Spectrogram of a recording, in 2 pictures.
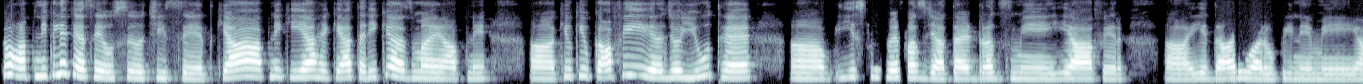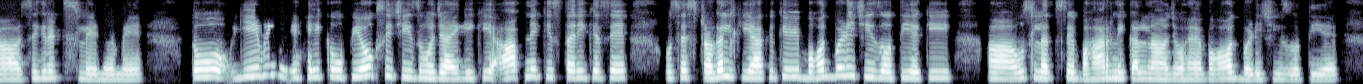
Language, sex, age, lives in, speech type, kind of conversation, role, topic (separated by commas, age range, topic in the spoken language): Hindi, male, 50-54, India, conversation, podcast, host, आत्म-क्षमा आपके लिए क्या मायने रखती है?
